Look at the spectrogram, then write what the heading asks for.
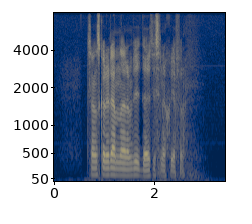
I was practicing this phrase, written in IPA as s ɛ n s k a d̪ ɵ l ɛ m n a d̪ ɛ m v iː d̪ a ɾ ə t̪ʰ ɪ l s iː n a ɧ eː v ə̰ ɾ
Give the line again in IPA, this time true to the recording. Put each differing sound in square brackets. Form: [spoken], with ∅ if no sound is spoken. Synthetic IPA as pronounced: s ɛ n s k a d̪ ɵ l ɛ m n a d̪ ɛ m v iː d̪ a ɾ ə t̪ʰ ɪ l s iː n a ɧ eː [f] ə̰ ɾ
